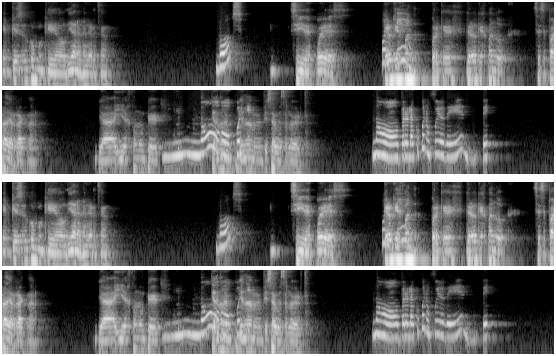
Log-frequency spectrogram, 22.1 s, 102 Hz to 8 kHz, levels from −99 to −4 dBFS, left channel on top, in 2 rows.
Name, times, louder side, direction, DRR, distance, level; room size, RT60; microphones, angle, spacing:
voice 1, 0.0-2.2 5.4-5.5 5.8-6.9 7.6-10.2 10.6-11.7 13.0-14.3 15.2-17.1, right 2 dB, 35° right, 0.7 m, -25 dB
voice 2, 4.3-4.8 7.6-8.3 14.2-16.0 18.4-20.8, left 3 dB, 35° left, 0.6 m, -26 dB
17.0 x 14.5 x 3.9 m
head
